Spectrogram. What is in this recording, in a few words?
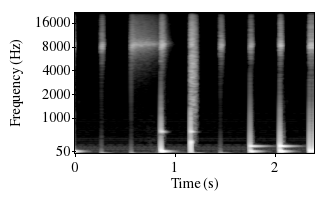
CR-78; Sound & Vision - Gigapack II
